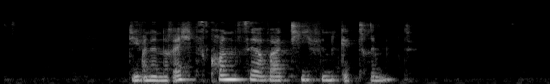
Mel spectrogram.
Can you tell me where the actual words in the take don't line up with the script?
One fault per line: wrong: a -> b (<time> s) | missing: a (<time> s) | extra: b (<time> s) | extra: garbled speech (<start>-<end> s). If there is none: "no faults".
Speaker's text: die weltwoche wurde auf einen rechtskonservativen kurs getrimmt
missing: weltwoche wurde auf (1.4 s)
missing: kurs (3.4 s)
